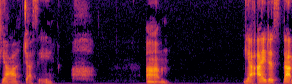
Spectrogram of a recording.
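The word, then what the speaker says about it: Yaa Gyasi: heck and in addition he didn't even say her name right and i feel like names are super important so if you're gonna bash this book at least say her name right it's yah jessie um yeah i just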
